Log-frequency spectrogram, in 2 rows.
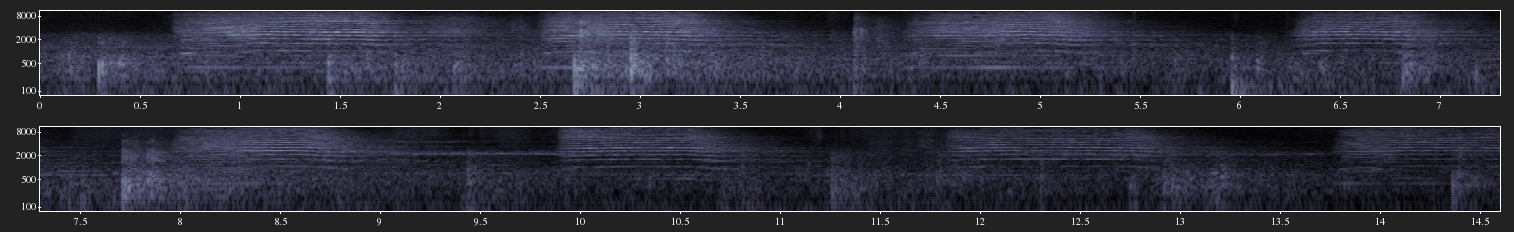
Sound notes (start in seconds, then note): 0.7 horn blaring; 3.1 gunshots banging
